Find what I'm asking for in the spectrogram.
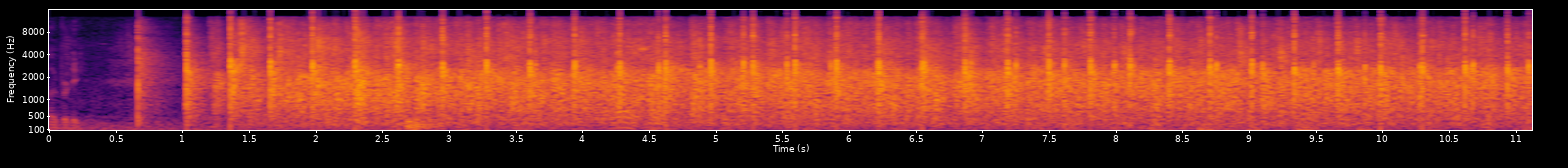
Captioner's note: applause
